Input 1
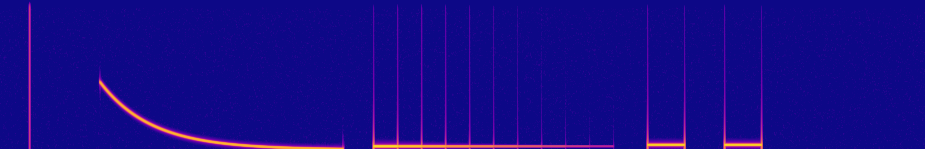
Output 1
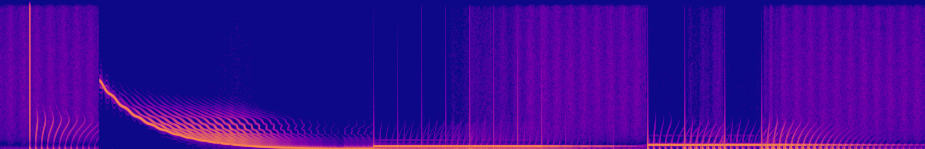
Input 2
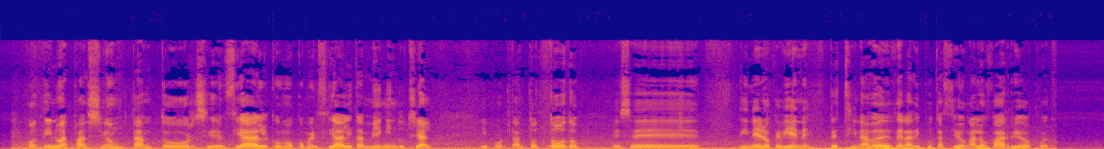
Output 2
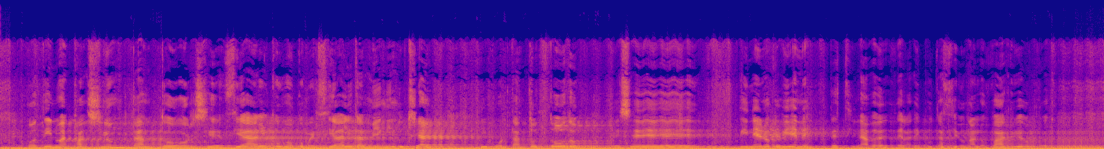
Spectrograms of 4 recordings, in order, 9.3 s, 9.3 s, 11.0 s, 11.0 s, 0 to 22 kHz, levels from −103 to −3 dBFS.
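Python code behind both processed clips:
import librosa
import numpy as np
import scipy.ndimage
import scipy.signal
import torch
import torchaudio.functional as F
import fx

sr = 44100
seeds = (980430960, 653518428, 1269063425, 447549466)

y = fx.tone_stack(x, sr, knobs='6-0-2')
y = fx.rotary(y, sr, hz=7.5)
y = scipy.signal.sosfilt(scipy.signal.butter(2, 73.0, 'highpass', fs=sr, output='sos'), y)
y = fx.low_shelf(y, sr, hz=280.0, db=4.5)
y = fx.rev_spring(y, sr, rt60_s=2.1, pass_ms=(59,), chirp_ms=20, drr_db=8.0)
y = fx.env_flatten(y, sr, amount_pct=100)
y = F.gain(torch.from_numpy(y), -3.0).numpy()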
